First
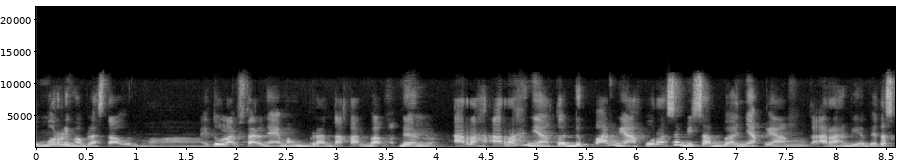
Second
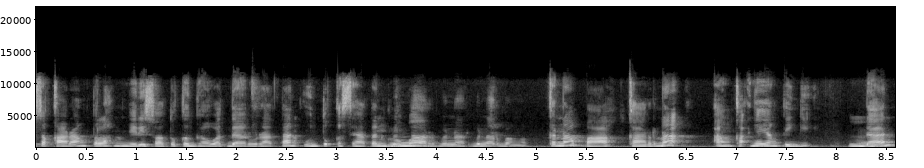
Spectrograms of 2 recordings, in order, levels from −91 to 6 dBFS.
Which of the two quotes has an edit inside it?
first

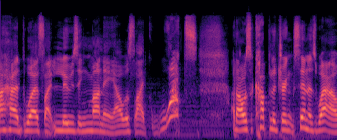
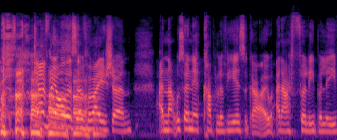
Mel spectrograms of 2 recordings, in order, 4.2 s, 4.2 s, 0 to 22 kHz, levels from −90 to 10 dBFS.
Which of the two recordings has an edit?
second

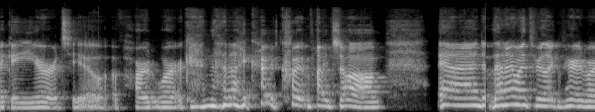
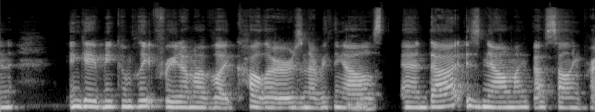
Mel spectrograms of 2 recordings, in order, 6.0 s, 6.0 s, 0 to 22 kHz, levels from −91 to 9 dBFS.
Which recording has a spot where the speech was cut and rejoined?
first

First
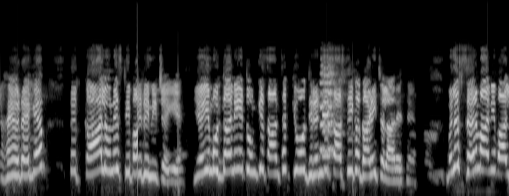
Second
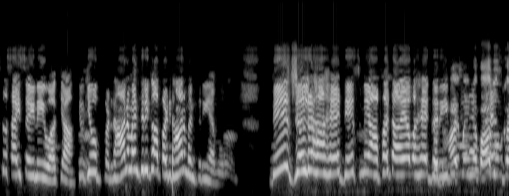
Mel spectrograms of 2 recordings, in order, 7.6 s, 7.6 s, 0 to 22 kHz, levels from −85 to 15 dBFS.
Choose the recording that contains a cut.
first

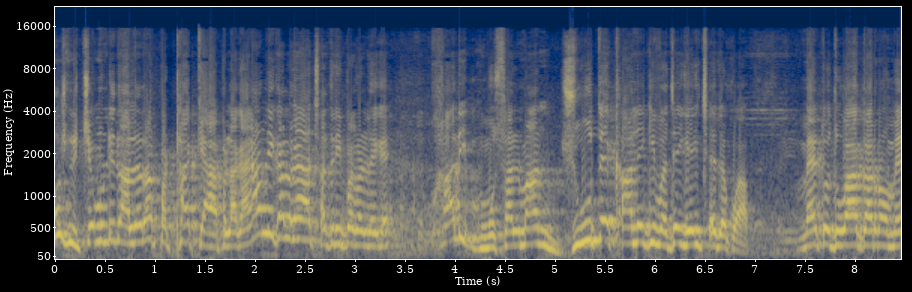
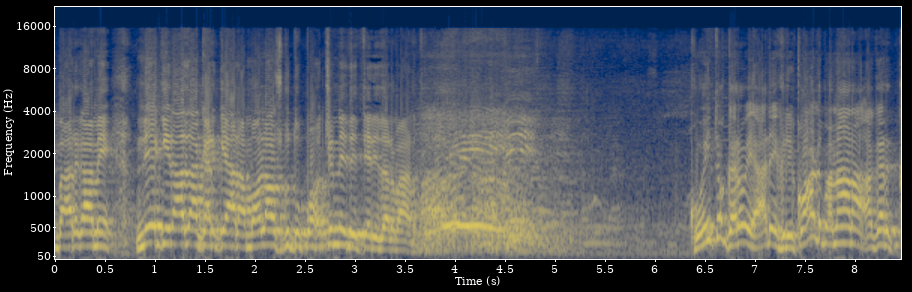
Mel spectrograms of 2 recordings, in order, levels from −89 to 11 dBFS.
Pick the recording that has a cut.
first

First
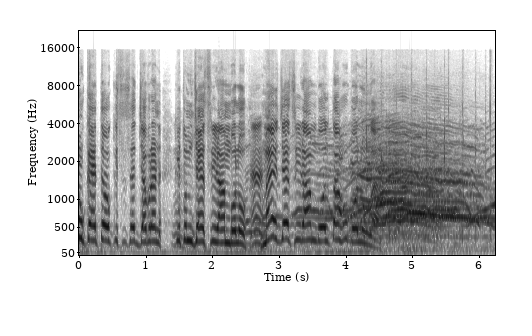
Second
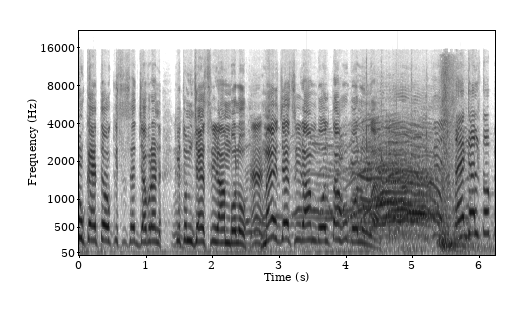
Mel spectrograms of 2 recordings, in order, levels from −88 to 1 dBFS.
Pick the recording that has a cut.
second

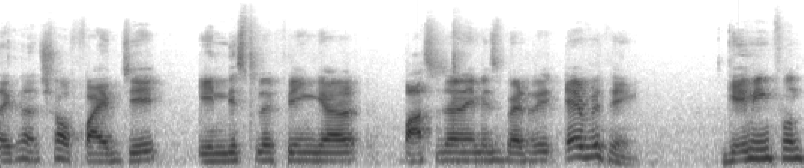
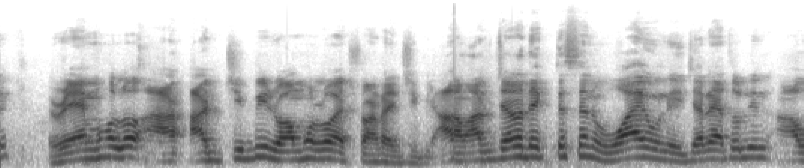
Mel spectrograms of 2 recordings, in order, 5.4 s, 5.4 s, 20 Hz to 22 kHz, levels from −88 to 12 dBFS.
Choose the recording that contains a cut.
second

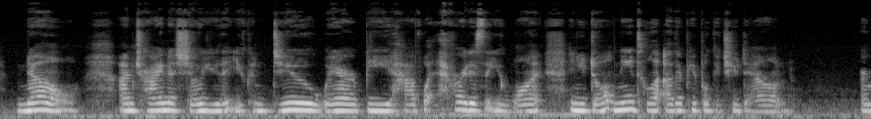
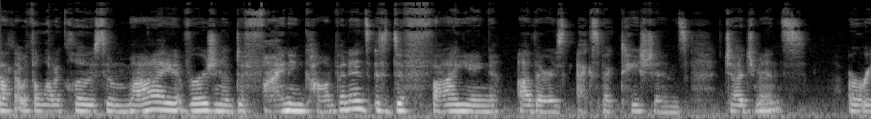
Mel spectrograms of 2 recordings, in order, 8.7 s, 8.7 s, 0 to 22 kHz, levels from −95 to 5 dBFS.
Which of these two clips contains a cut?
first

